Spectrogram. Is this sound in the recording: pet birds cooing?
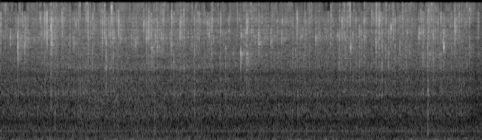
no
